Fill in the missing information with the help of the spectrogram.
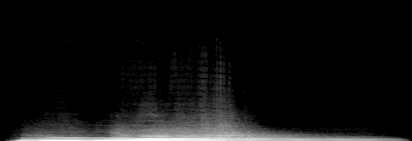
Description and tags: SuperBall scrape on timpani drum head. Special FX. Try running through some guitar FX or long reverb. Reverse for added fun!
